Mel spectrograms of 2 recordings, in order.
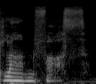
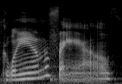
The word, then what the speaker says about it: Glanfath: I can't say it like Glanfath. It's just Glanfath.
